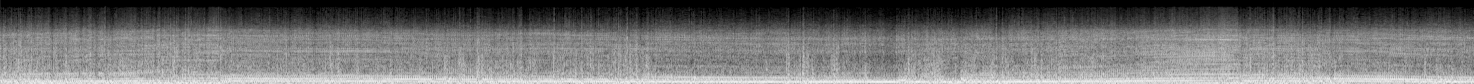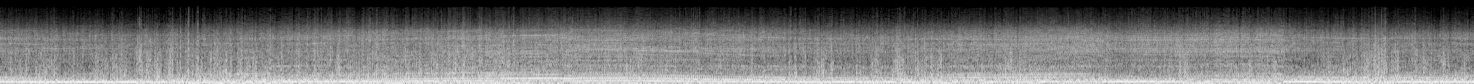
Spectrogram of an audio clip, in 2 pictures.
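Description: Sport motorcycle engine running under way, recorded from on board the bike. Its pitch holds steady, then climbs and falls twice, once near the middle and again about two-thirds through, as the throttle is opened and closed through the bends.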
